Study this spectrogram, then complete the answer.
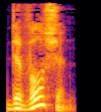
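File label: "divulsion", British English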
